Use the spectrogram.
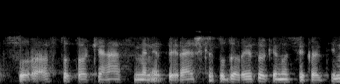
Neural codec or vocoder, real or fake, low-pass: vocoder, 44.1 kHz, 128 mel bands every 512 samples, BigVGAN v2; fake; 7.2 kHz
